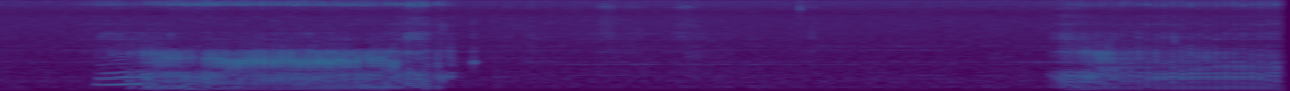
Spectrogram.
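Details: Pug snoring while sleeping with her eyes open: long, harsh, fluttering snores separated by a quiet pause.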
